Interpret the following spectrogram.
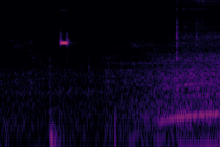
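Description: Induction hob's touch control gives a single short electronic beep as it is switched on. Near the end its cooling fan starts with a whir and a low hum that rises slightly in pitch.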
